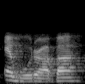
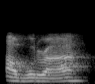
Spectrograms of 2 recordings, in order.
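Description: First: "Ewuraba" with eh first, eh-WOO-drah-bah; Fanti pronunciation. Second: "Awura" with ah first, ah-WOO-drah; Asante pronunciation. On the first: Lecturer giving the Fanti form, "Ewuraba" as eh-WOO-drah-bah. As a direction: start "Ewuraba" on eh, add bah. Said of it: "the Fanti say". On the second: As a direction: open "Awura" on ah. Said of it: "You say for a woman". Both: Shown as a demonstration.

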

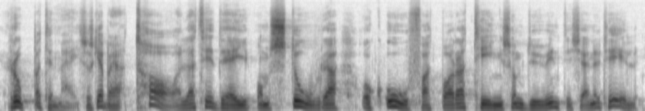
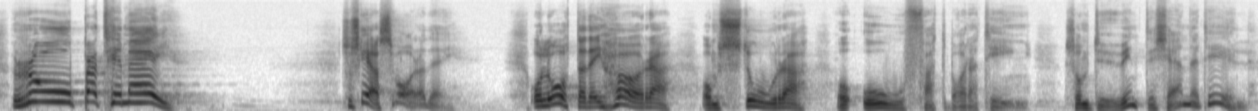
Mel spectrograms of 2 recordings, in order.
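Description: First: Said in the usual way. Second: High, loud, slow proclamation; booming voice of God. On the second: Acted. Preacher booming God's promise to the church, loud and slow. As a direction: thunder God's promise out over the hall.

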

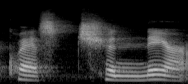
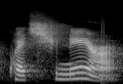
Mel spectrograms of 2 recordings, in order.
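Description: First: Questionnaire very slow, with a hissed "st" in Quest; hissed quest sound. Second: Questionnaire at natural pace, stress on -naire; normal speed word. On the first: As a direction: push air out on the st of Questionnaire. (đọc thật chậm Questionnaire, xì hơi ở âm st) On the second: (đọc Questionnaire tốc độ thường) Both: Shown as a demonstration. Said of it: "Mình phải xì ra một cái".

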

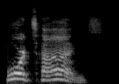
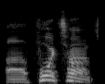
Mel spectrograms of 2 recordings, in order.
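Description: First: Four times said higher and louder; emphatic repeat. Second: Said in the usual way. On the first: Real, not acted. Host stressing boys' suicide rate, emphatic and raised. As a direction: hammer the number home.

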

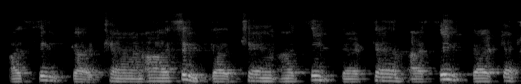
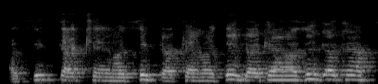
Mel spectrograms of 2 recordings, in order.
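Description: First: Measured, rhythmic effort; slow engine chug. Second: Rhythmic, climbing in pitch; quickening engine chug. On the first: Little engine starting uphill, slow determined chug. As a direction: chug the words out slowly and steadily. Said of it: "She's going really slow at first". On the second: Little engine gaining speed uphill, quickening chug. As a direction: chug it quicker, rising with each repeat. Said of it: "faster and faster and faster". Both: A narrator's reading.

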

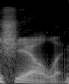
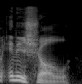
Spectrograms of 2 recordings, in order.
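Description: First: Initial ended in "shi-EL"; mispronunciation. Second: Initial ended in a short "shul"; correct pronunciation. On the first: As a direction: say initial as "ini-shi-EL", drawn out. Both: Shown as a demonstration.

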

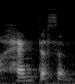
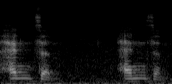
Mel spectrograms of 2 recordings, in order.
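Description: First: "handsome" as han-duh-sum, D sounded; pronounced D mispronunciation. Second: "handsome" slowly as HAN-zum; silent D. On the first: Teacher showing what won't do, "handsome" with the D pronounced. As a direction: put an extra "duh" inside "handsome". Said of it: "不行哈". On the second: Teacher showing how to read it, "handsome" as HAN-zum. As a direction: drop the d and voice the s of "handsome" as z. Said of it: "你就这样念". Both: Shown as a demonstration.

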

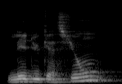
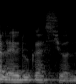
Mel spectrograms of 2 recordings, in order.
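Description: First: L'éducation said slowly and carefully in French, with a French u sound; French pronunciation. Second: Said in the usual way. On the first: Shown as a demonstration. Teacher models L'éducation in French for Spanish speakers, slow and careful. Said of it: "L'éducation en francés". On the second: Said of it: "en español sería la educación".

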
